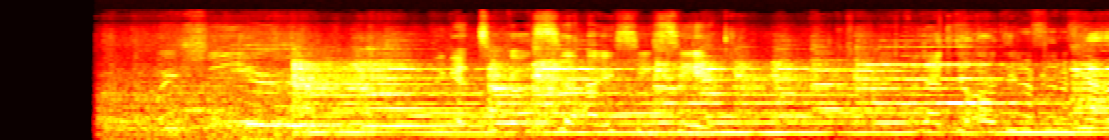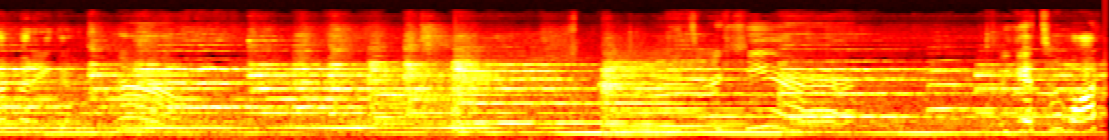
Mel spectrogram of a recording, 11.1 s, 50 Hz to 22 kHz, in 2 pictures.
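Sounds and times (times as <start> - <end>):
passers-by talking: 0.5 - 11.0
instrumental music with held notes: 1.4 - 11.0.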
